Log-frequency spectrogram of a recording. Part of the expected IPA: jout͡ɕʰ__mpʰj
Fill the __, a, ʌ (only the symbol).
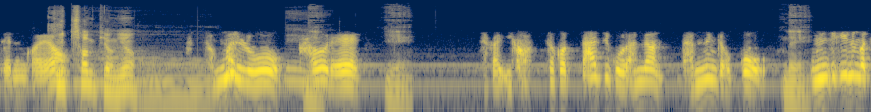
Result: ʌ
